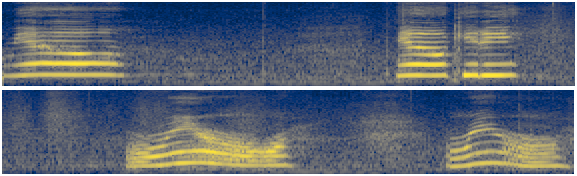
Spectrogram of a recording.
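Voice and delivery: high squeaky meow at the cat; mock cat meow. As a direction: meow back like a kitten. Meowing at the cat.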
